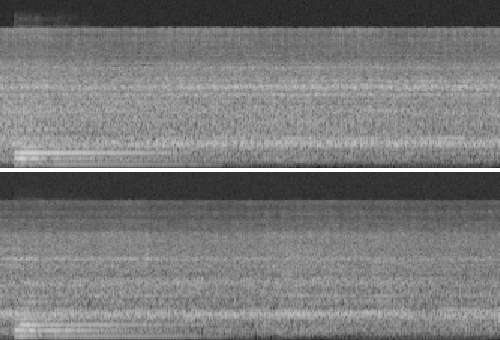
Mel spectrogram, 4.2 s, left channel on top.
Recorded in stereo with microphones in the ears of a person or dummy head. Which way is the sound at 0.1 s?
80° left.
